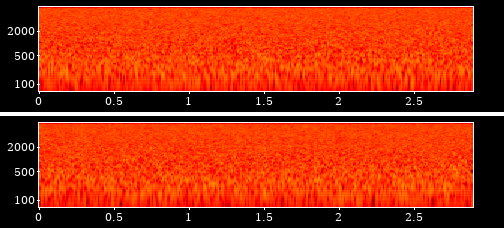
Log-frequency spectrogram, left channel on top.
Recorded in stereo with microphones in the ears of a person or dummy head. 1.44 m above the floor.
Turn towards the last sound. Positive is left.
No sound to turn to.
